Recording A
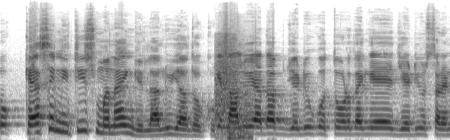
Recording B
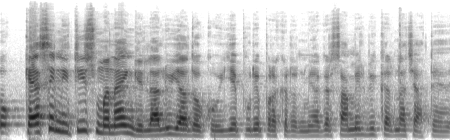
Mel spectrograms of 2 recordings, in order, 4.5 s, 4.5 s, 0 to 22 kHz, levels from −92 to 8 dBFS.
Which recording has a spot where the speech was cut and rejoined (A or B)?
A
